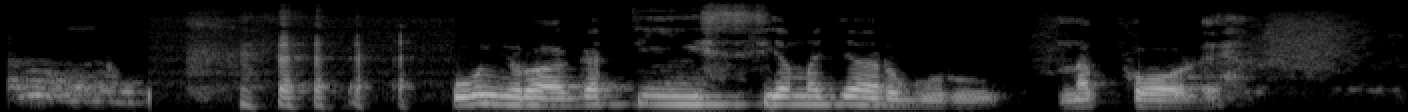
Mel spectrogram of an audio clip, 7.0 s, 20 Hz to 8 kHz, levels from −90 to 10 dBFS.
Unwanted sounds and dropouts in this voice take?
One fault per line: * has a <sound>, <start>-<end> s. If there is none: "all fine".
* has a laugh, 0.9-2.1 s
